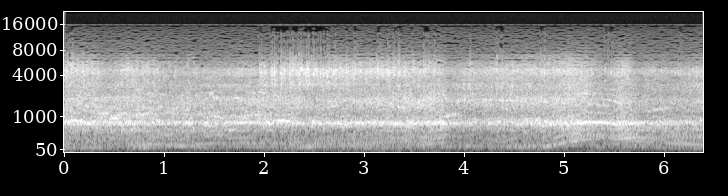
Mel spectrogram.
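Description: Demolition derby cars' engines running and revving, their pitch rising and falling, with a steady high squeal running underneath as the cars spin and shove in the dirt.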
